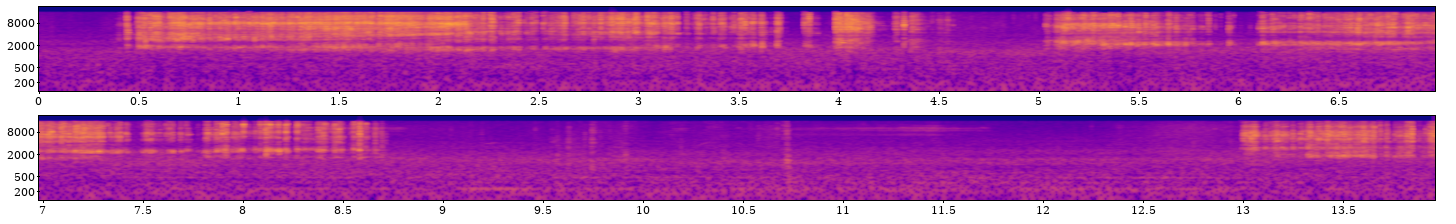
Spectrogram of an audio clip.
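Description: Small die-cast toy cars rolled by hand along a rough concrete ledge: their wheels scrape and rattle in spells of a few seconds at a time, with a few sharp clicks about four seconds in.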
